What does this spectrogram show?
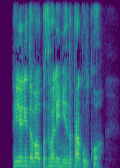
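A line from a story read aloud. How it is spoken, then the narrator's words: Gloomy curt. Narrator (Russian): мрачно бросил мужчина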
